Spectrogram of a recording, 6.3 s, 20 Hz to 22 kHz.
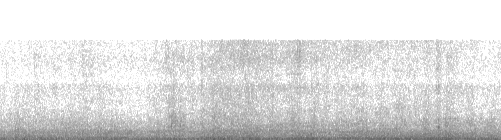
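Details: Honey bees washboarding at their hive in an apiary in early July 2019 give a thick, continuous buzzing drone with layered low tones that stays even throughout, with no other clear sounds.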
